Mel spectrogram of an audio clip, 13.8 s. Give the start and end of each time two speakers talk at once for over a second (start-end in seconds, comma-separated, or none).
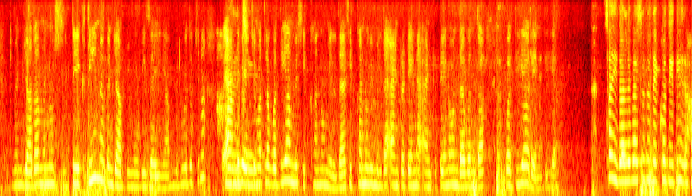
none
